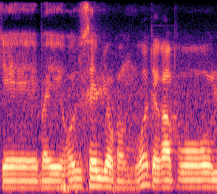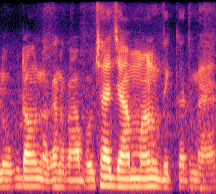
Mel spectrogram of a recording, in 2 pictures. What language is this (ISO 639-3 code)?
snd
